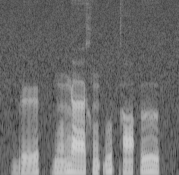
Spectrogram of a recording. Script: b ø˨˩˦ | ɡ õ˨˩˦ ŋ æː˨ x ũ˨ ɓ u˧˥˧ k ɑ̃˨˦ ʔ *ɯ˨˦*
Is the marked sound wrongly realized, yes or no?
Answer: yes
